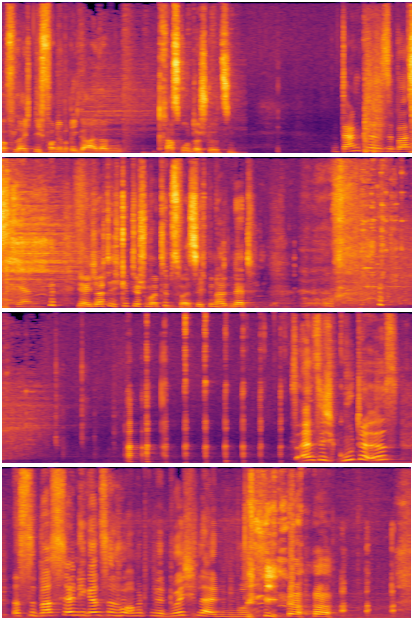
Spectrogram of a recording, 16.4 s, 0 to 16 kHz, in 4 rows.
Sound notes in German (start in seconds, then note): 9.4 Durchtriebenes Kichern; 14.8 Finsteres Kichern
